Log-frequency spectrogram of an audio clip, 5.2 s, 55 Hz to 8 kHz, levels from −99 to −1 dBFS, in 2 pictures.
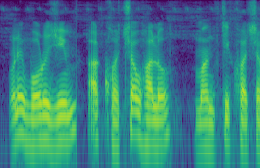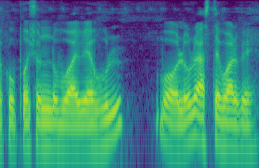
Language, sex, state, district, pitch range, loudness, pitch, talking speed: Bengali, male, West Bengal, North 24 Parganas, 105-125 Hz, -19 LUFS, 115 Hz, 150 wpm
